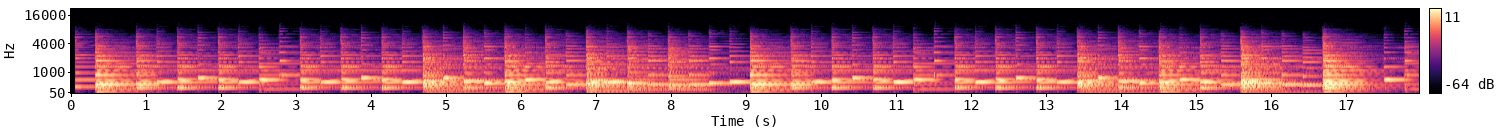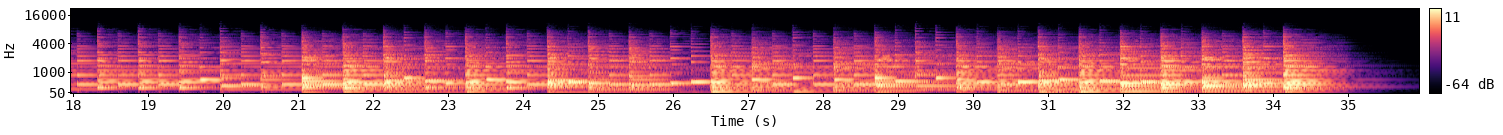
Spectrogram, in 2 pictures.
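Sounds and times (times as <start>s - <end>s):
piano playing an eightsome reel: 0.1s - 35.6s.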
